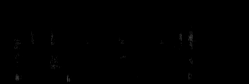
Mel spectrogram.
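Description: Near silence: outdoor quiet with a few faint, short clicks and ticks scattered through the two seconds.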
